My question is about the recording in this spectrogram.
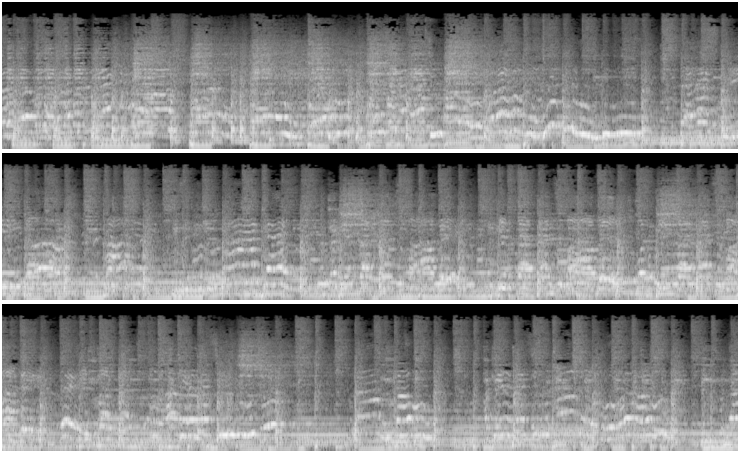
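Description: Live soul band playing: a woman singing lead over electric bass, keyboard and a drum kit keeping a steady beat.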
